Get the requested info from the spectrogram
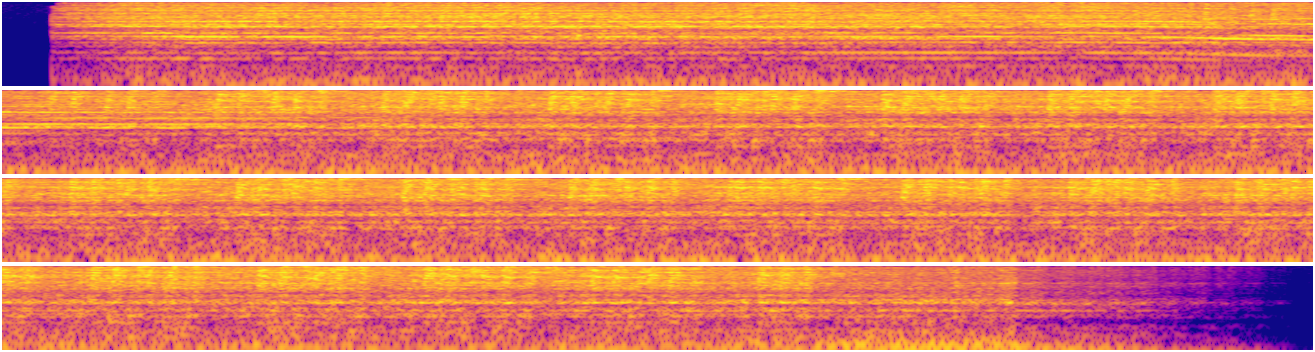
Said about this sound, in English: And for that time, we hear that train coming.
